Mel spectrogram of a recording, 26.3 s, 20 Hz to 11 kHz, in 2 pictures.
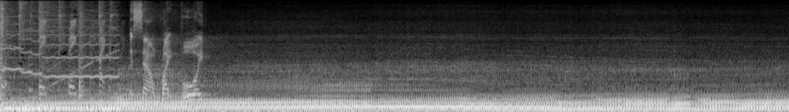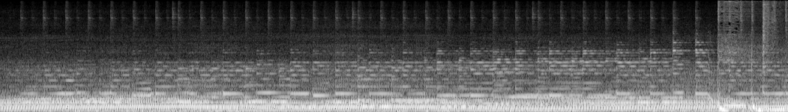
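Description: A 2020 Harley-Davidson Electra Glide Standard's Milwaukee-Eight V-twin running at a steady cruise. Background music with a regular beat comes in about halfway through, over the engine.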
